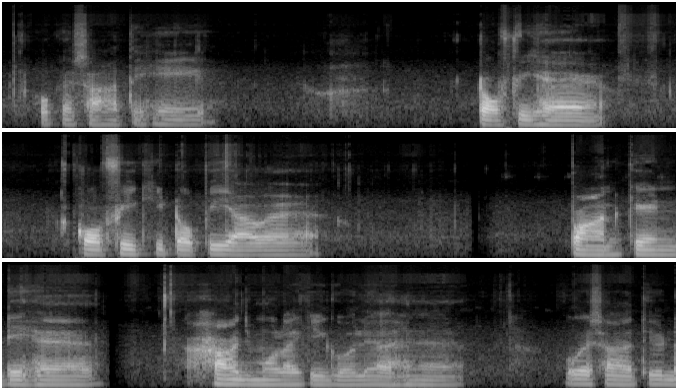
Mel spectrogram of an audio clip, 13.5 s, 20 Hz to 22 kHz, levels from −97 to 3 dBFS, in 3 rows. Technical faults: scattered short gaps

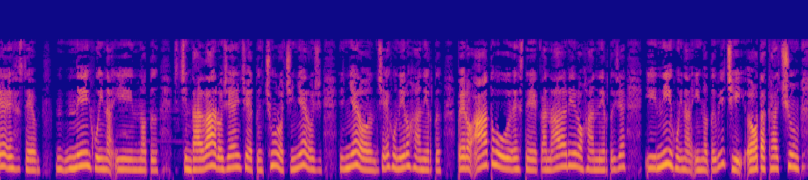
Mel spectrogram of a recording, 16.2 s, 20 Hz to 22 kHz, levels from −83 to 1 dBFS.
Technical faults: Vorbis compression; sample clock jitter

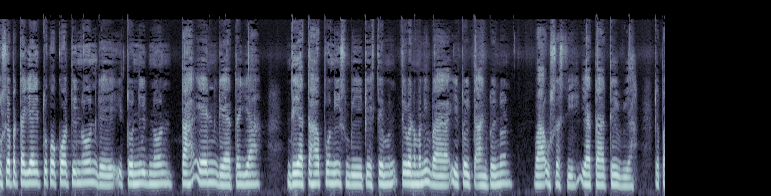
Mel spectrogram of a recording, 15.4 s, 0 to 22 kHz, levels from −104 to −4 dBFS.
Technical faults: audio dropout to silence

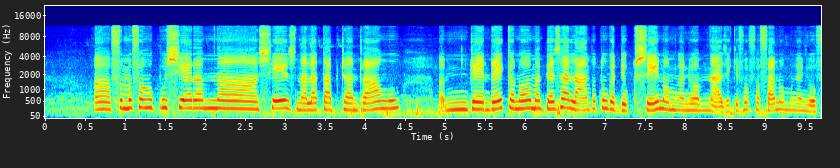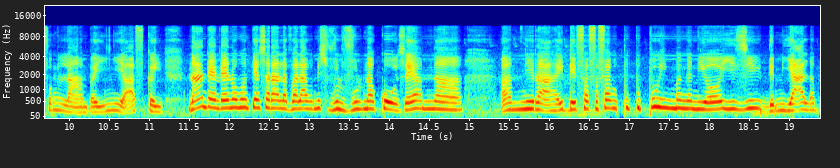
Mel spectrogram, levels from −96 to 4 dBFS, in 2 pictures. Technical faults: aliasing

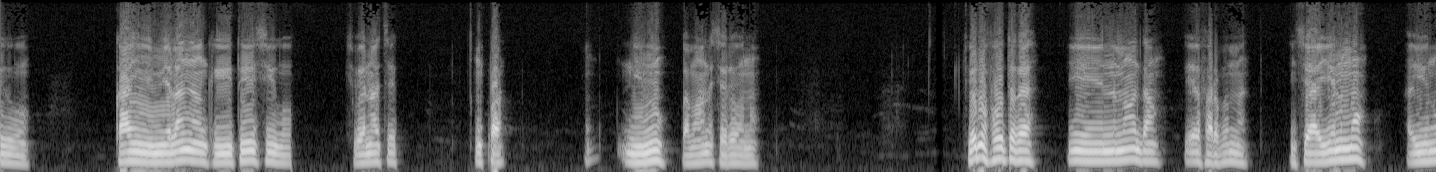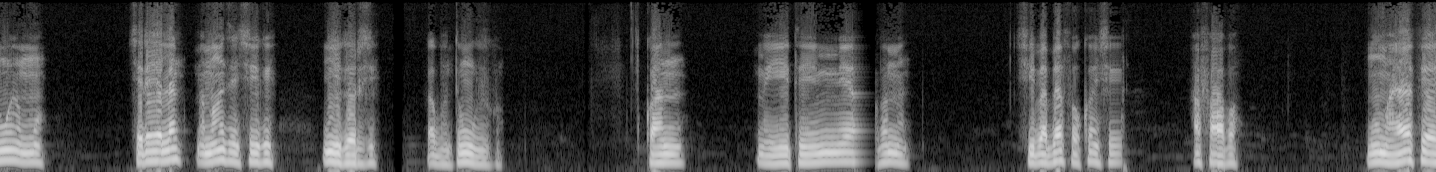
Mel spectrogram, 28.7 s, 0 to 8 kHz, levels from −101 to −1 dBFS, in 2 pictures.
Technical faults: hard clipping; burst of packet loss; short concealed packet loss; long network dropout

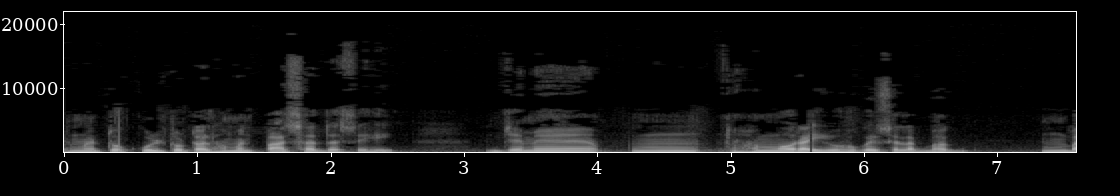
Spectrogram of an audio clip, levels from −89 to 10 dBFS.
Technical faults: WMA compression; block of digital silence

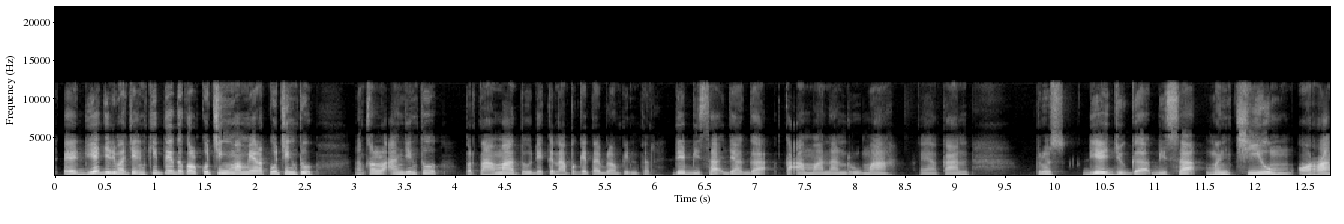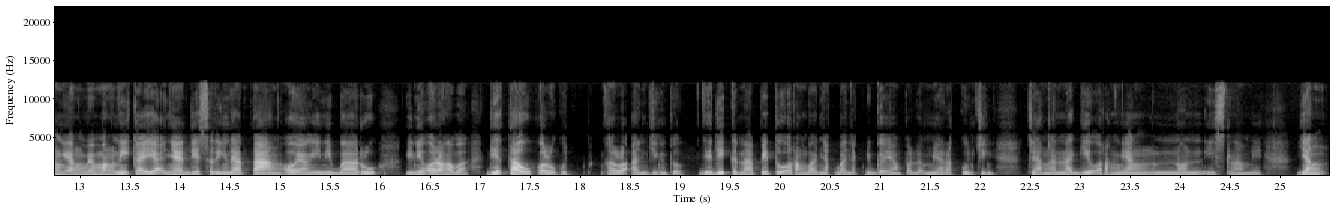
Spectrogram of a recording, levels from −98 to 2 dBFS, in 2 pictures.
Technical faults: MP2 compression

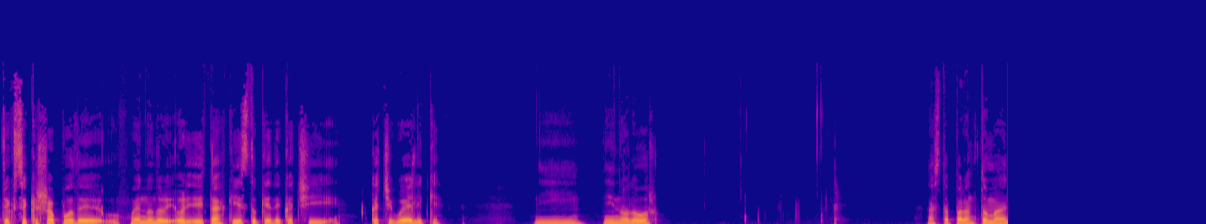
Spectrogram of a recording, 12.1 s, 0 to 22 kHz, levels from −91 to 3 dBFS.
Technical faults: cut-off end

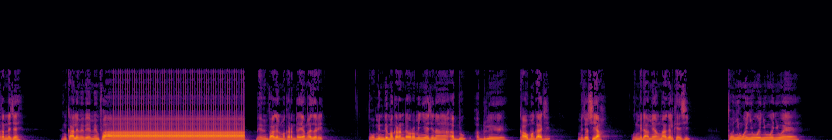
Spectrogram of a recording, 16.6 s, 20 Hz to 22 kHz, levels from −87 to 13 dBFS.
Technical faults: MP3 compression; system hang loop

